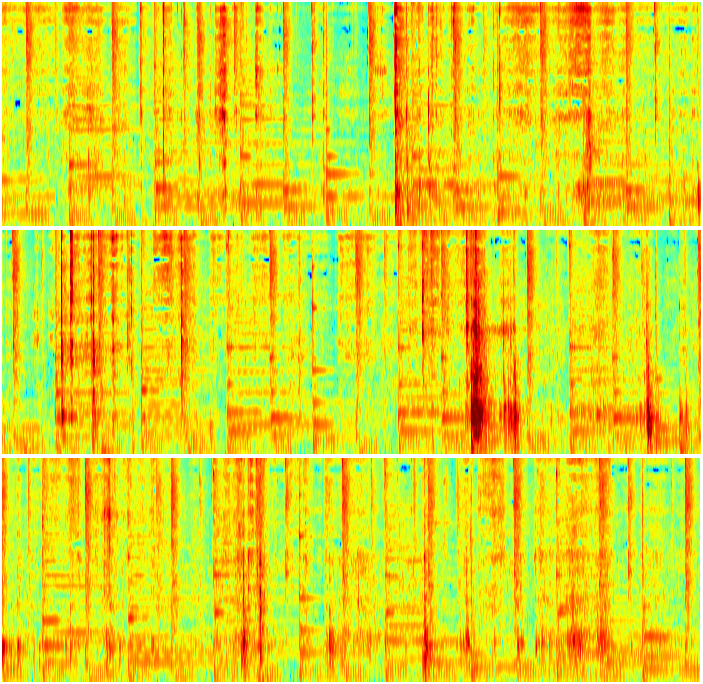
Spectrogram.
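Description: Background music, with knocks, clicks and scrapes from cardboard nesting blocks being slid out of their box and handled; the loudest knock comes about twelve seconds in.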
